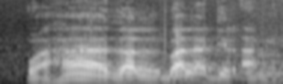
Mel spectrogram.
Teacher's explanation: Wal baladil Amin Di Sini yang harus Kita waspadai baladi Negeri jangan kita baca panjang baladi jangan jadi k kadang ada yang tanpa sengaja lamnya dipanjangkan ba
